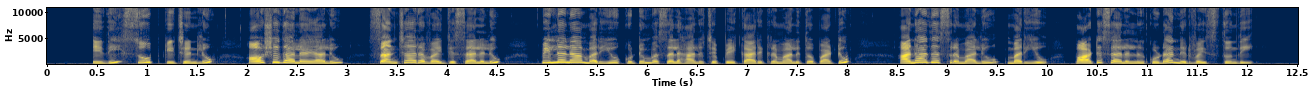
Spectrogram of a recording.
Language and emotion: Telugu, neutral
